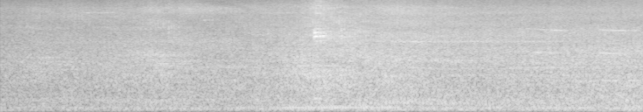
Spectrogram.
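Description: Traffic rumbles past outdoors.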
